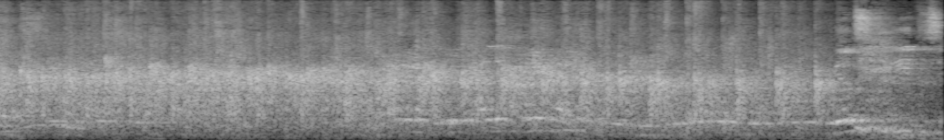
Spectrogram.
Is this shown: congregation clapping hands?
yes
